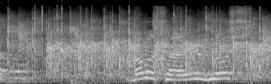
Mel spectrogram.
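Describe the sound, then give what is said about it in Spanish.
A radio studio audience applauds the departing guests with a broad wash of clapping. A man's voice soon talks over it as the applause continues underneath. “Y les brindamos un fuerte aplauso”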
